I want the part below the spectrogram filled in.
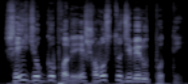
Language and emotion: Bengali, neutral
